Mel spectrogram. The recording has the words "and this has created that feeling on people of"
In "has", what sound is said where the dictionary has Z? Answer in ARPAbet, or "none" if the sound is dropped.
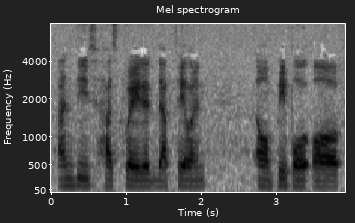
S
